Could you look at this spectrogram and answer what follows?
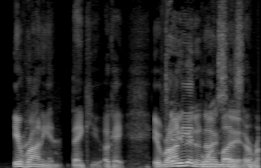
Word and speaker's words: Iranian: I say Iranian. Iranian. Thank you. Okay. Iranian David and born I Muslim.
